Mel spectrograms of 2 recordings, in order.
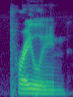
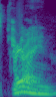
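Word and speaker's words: Perine: I keep wanting to pronounce it Praline, but I know it's Pirine.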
